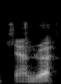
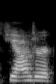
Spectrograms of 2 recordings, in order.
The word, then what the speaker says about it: Kiandra: for joining us today kendra thank you for having me and just quickly i wanted to clarify how my my name is pronounced it's kiandra but i'm so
